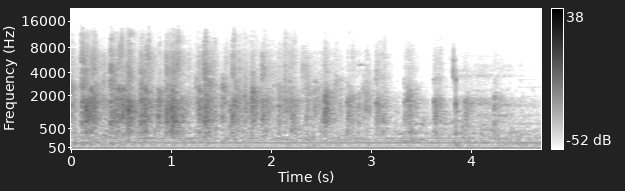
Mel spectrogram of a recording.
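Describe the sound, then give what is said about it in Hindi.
An audience claps to welcome the performing musicians, a dense patter of many hands that swells at first and then slowly thins and softens over several seconds, with no voices over it. “मैं आप सभी से अनुरोध करता हूं कि तालियों से कलाकारों का स्वागत करें।”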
